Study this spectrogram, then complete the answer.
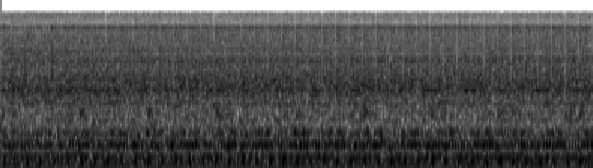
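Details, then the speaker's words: Cisco lathe boring a drive sprocket with a high-speed steel bit and boring bar at a slow feed, for a replacement motor: even rhythmic ticking over a steady cutting hiss as the tool crosses the keyway each turn; an expected interrupted cut on the last passes. "because it is a interrupted cut from the keyway right there so we're making our last passes"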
